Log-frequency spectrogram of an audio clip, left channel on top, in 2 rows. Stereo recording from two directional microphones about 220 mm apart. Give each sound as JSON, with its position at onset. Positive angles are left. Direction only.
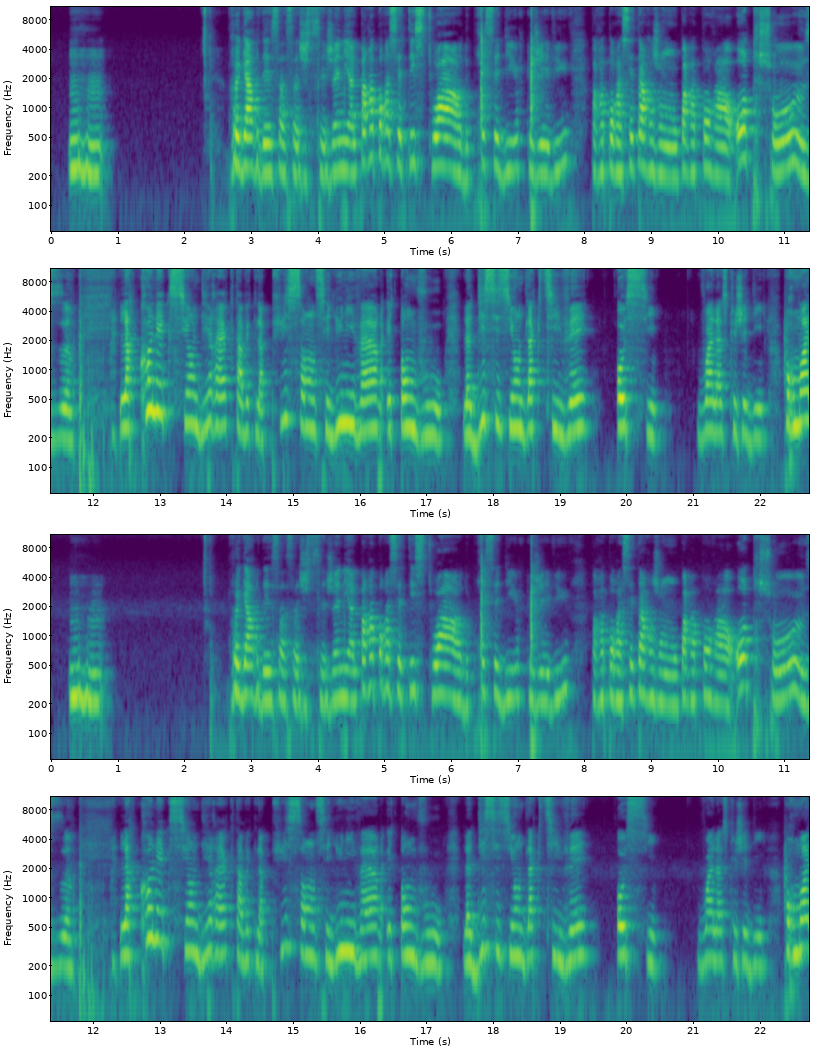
{"t": 0.3, "sound": "a woman's voice", "side_deg": 35}
{"t": 2.2, "sound": "a woman's voice", "side_deg": 35}
{"t": 20.3, "sound": "speech", "side_deg": 80}
{"t": 21.1, "sound": "a woman's voice", "side_deg": 40}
